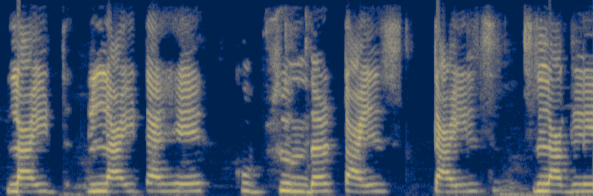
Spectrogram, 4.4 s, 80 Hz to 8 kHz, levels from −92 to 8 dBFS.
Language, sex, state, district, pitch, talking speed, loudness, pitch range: Marathi, female, Maharashtra, Nagpur, 290 Hz, 110 wpm, -15 LUFS, 280-295 Hz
